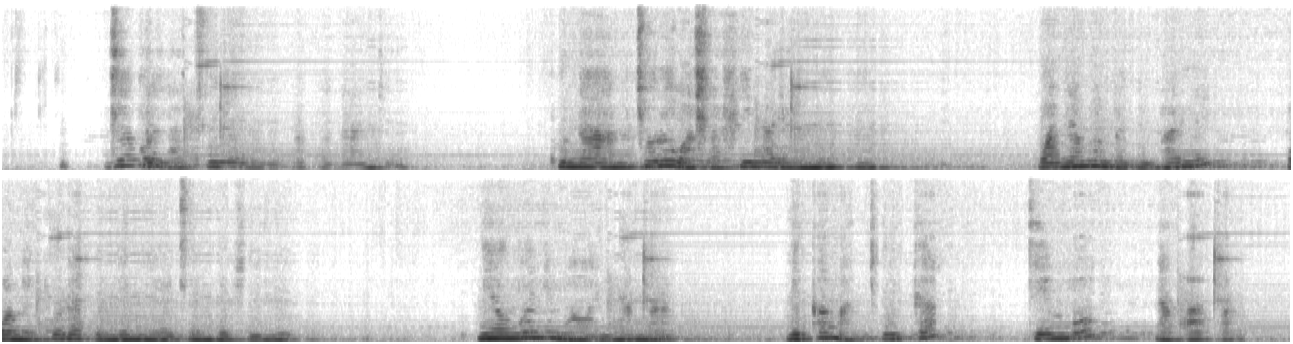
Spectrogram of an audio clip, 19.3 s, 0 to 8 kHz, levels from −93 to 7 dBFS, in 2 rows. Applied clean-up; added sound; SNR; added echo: neural separator model SepFormer DNS4.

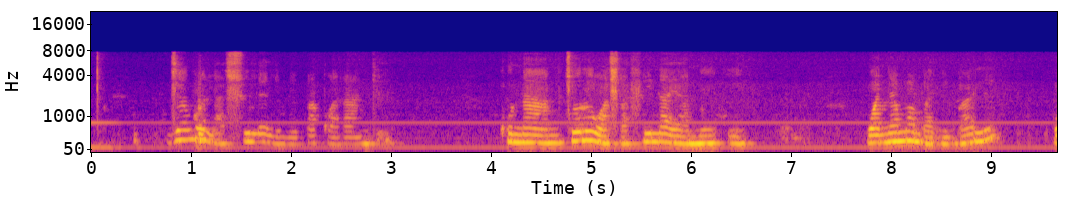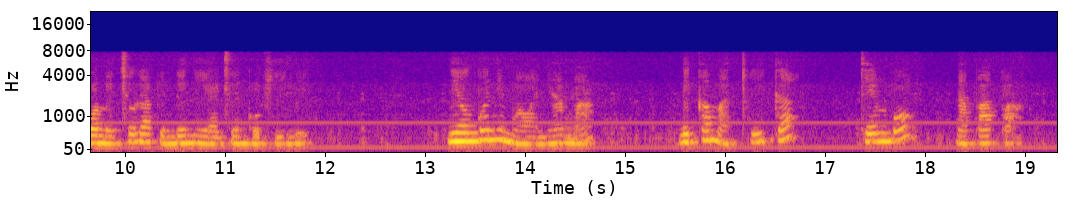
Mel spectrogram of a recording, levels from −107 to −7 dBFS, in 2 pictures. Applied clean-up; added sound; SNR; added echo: none; none; none; none.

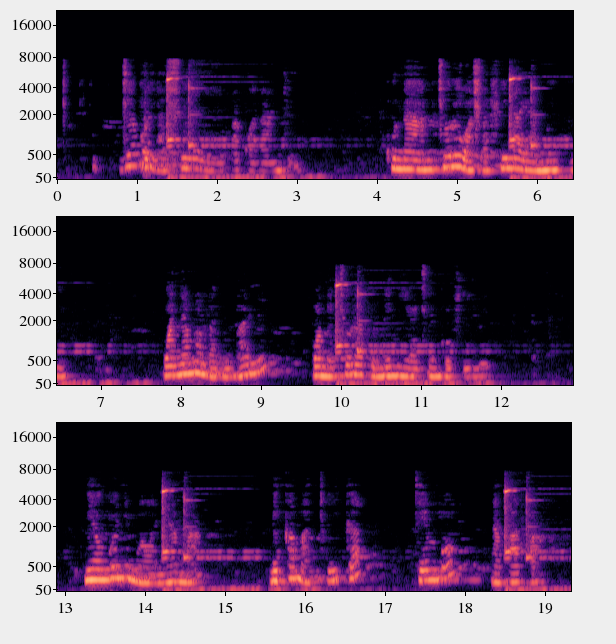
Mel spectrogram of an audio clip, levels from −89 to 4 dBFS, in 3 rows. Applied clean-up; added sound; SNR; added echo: classical method WPE with log-MMSE.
